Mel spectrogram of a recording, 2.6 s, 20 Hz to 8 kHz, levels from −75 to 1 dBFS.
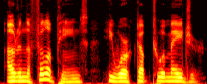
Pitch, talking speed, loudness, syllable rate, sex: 130 Hz, 230 wpm, -17 LUFS, 6.7 syllables/s, male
